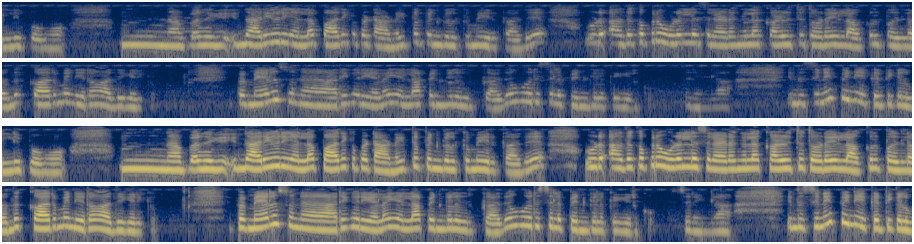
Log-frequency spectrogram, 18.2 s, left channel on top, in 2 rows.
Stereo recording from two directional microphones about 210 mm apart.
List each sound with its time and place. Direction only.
1.6 s a woman's voice: 45° right (ahead or behind)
